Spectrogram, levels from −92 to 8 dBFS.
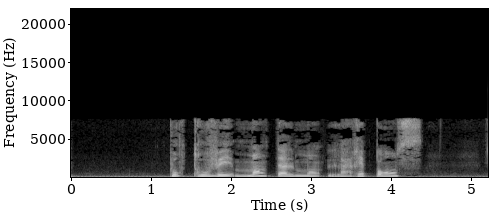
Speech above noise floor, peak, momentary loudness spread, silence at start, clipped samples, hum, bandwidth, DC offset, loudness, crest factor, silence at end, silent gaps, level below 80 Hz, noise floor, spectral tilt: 23 dB; -6 dBFS; 23 LU; 0 s; under 0.1%; none; 8 kHz; under 0.1%; -23 LUFS; 18 dB; 0.05 s; none; -42 dBFS; -45 dBFS; -5 dB/octave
